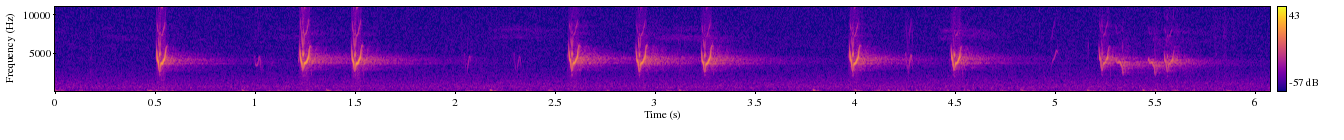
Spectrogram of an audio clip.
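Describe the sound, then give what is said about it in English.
A single bird perched in a tree above a net site gives a series of sharp, high-pitched chirps, about a dozen short calls in irregular pairs and singles, clear against a quiet, low background hum with no talking. “One bird perched in a tree above the net site now.”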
